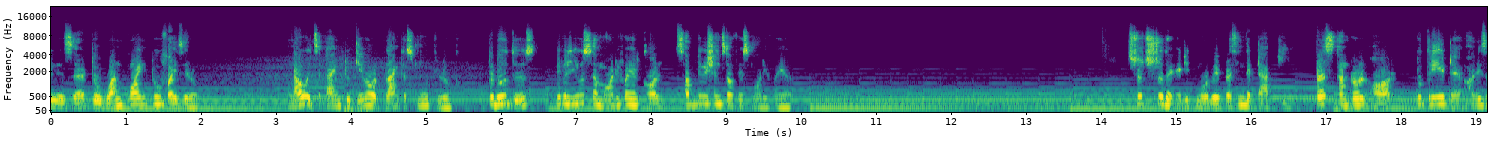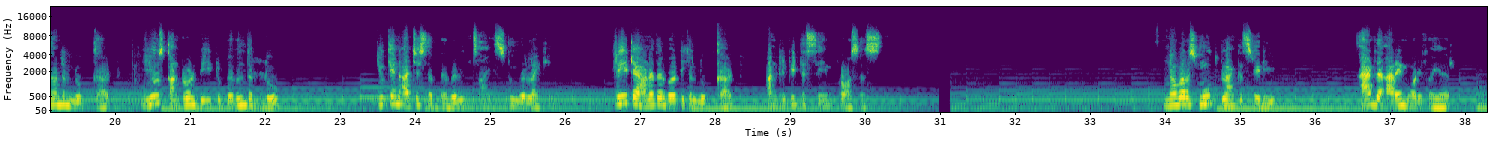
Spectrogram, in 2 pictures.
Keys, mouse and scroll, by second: 5.2 click, 10.6-11.6 drag, 15.9 Tab, 17.8 ctrl+r, 21.1 click, 22.2 ctrl+b, 26.6 click, 27.5 ctrl+r, 30.6 ctrl+b, 32.9 click, 33.3 click, 34.3-35.9 drag, 36.3-37.7 drag.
